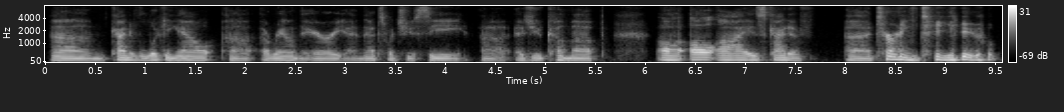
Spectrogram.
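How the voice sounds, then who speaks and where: Halting man running a tabletop game. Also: lowish voice, darkish tone. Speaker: game master. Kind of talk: improvised tabletop game narration.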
